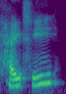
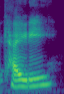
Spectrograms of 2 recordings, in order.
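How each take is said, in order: First: The middle consonant sounds like a crisp t. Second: The middle consonant sounds like a soft d. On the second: "T's are D's, and like I say"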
